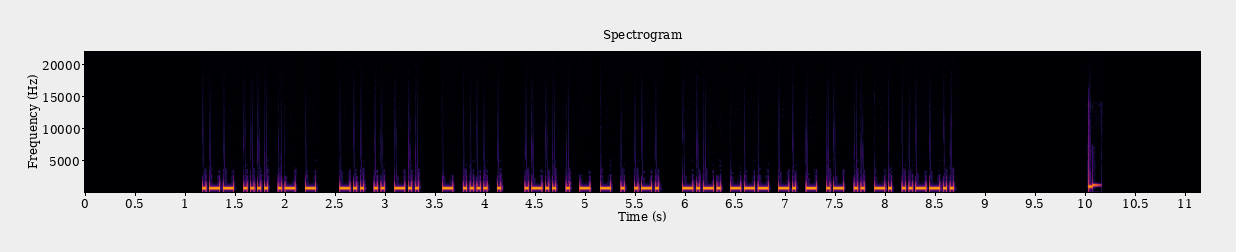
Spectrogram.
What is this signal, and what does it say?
Morse code, heard as a keyed tone, about 34 wpm, 700 Hz. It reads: WHAT DID THE LETTER CONTAIN?
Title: Sentences from Top 500 Words 35wpm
